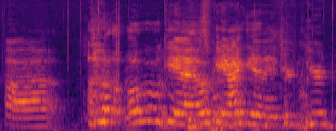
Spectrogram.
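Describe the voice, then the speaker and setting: A woman's voice: high voice, a little slow, echoey room, a crowd in the background. A woman reading a defensive, condescending male comedy star who placates his buddy, at a live table read. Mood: patronizing, placating.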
